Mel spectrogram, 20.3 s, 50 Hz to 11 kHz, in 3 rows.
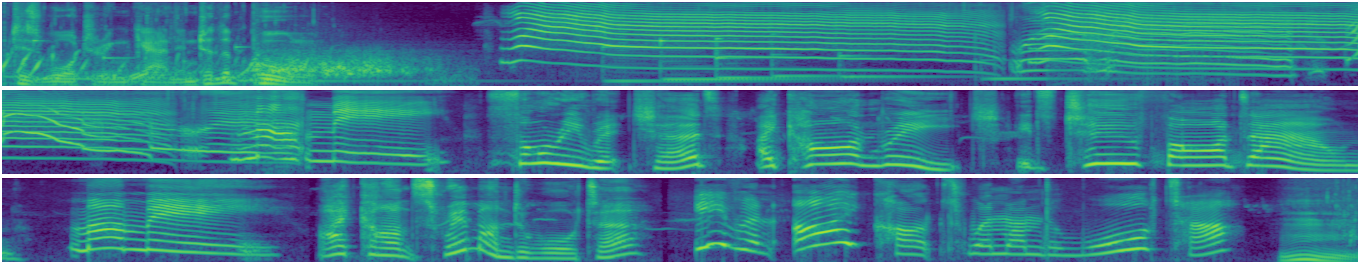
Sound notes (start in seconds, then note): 2.5 both crying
